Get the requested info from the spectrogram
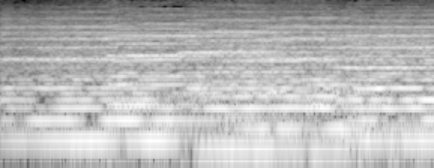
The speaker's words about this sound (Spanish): Lo que estás escuchando, lo que están escuchando es eh, la música del final de los títulos, Irán, cuando se acaba la película The Bible. La Biblia. In the beginning, ¿no?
